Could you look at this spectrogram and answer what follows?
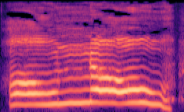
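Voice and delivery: high loud oh no; dismayed cry. Acted. Froggy realizing he forgot something, high dismayed cry. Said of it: "cried Froggy".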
